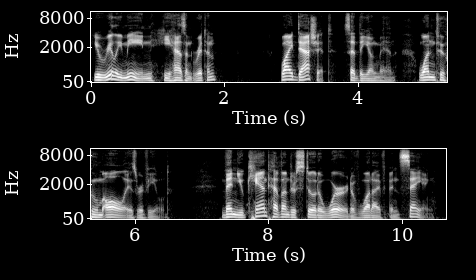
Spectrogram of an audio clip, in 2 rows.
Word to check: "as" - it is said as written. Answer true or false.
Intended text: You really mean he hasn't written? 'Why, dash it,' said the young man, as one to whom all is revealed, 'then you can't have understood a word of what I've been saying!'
false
